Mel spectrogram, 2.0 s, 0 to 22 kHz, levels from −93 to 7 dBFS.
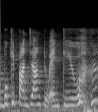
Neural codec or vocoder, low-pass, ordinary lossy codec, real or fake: none; none; none; real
